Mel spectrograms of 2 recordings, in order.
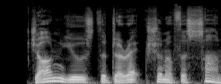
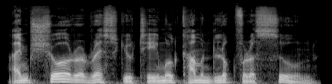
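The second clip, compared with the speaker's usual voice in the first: ordinary delivery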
